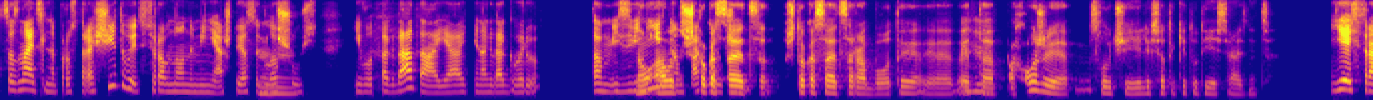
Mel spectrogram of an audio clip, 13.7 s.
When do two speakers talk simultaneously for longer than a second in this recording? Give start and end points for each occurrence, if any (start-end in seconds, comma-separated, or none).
6.3-7.6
